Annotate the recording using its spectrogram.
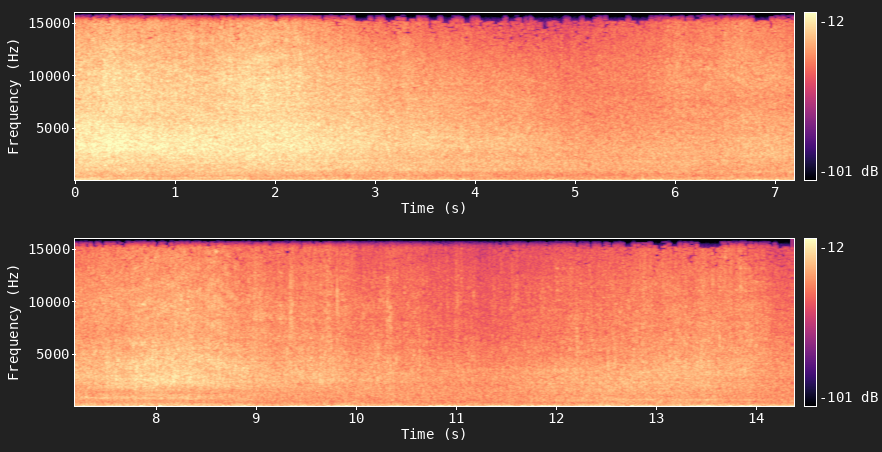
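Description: Street traffic on wet roads: a steady low rumble with the hiss of car tyres on wet asphalt swelling twice as vehicles pass, once at the start and again about eight seconds in.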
